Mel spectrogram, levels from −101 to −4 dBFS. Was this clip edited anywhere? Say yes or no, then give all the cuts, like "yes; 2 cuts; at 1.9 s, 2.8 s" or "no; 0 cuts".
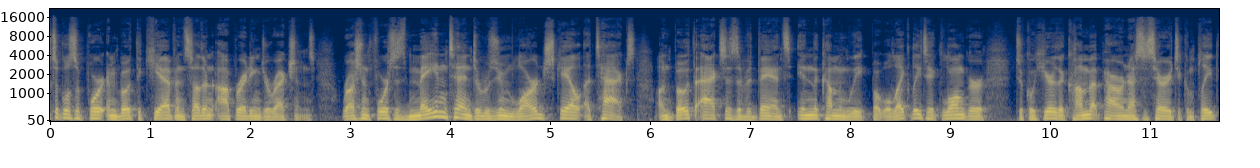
no; 0 cuts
